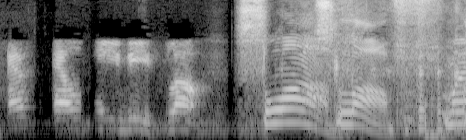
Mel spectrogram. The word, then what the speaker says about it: Slav: It's S-L-A-V, Slav.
